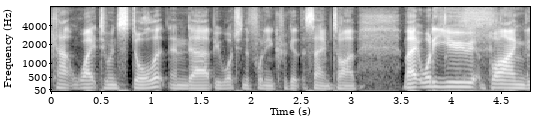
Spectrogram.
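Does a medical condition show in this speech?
No.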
